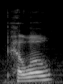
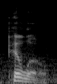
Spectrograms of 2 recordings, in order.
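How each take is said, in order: First: The first syllable sounds like pel. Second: The first syllable sounds like pill. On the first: "more like a L, pel" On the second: "or pill kind of sound"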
